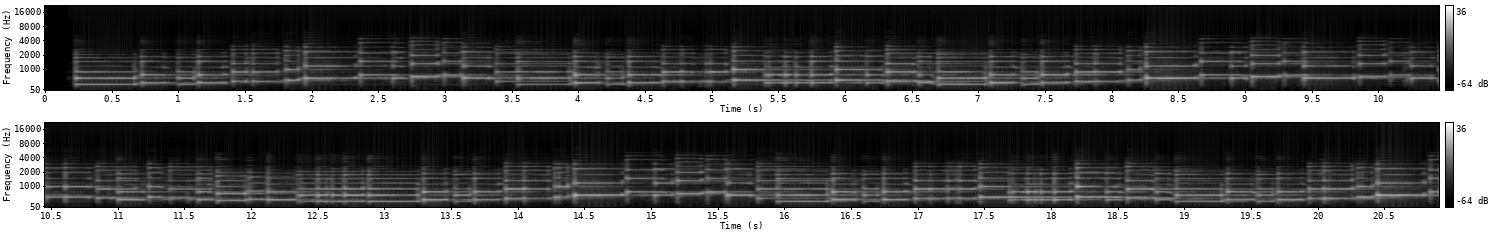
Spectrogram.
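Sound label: D major, Irish mandolin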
